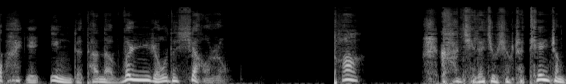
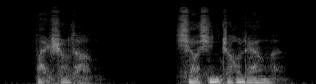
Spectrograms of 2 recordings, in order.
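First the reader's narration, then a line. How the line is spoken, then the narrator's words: Gentle, tender. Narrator (Chinese): 柔声说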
